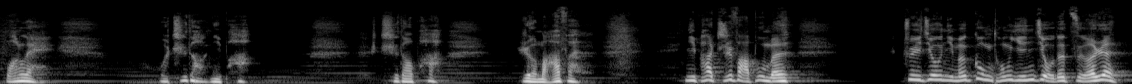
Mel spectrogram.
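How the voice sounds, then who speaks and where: A man's voice: high-pitched, big pitch swings, slow, pauses often, soft background music, full character voice. An actor playing a grief-stricken, determined son seeking justice for his father in a short drama, pleading and tearful. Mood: broken pleading. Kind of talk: emotional short-drama acting.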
